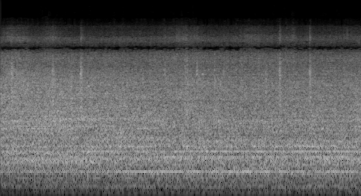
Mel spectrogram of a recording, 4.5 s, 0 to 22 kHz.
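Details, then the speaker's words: Round baler, baling hay at the Bison ranch after all chains were replaced: steady even hum with a faint constant tone near 400 Hz, no knocking or chain rattle; runs much quieter since the new chains. "But man, since I replaced all the chains, that baler runs so much quieter. I can't believe it."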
